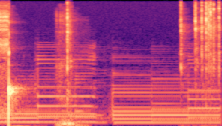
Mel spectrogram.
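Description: Intro music with held notes, opening with a sharp pop sound effect. A soft low thump follows, and the music cuts out briefly about halfway through before resuming.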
